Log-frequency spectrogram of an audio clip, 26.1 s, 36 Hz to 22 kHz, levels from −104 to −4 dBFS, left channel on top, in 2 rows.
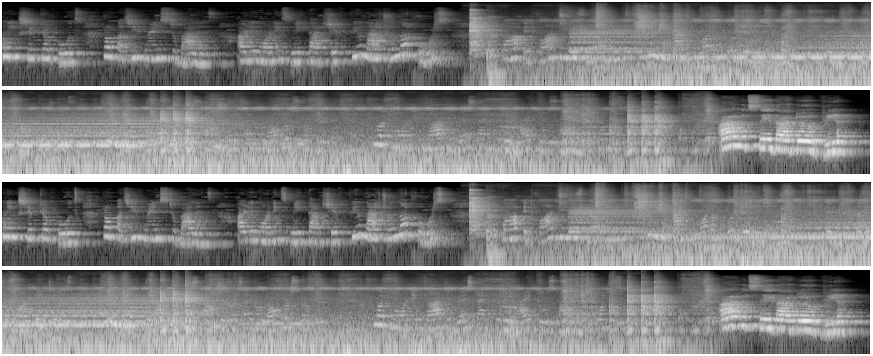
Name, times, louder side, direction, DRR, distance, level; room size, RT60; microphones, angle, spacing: voice 1, 0.0-3.1 3.5-7.0 7.5-11.8 12.3-17.9 18.2-22.8, right 1 dB, 80° right, 2 dB, 0.5 m, -35 dB
Writing, 7.0-7.5 8.2-23.7, right 1 dB, 35° right, 0.6 m, -32 dB
Cricket, 7.2-22.9, equal, 30° left, 0.8 m, -33 dB
sound 1, 8.5-17.5, left 2 dB, 20° right, 1.0 m, -30 dB
voice 2, 23.8-25.6, left 2 dB, 65° left, -1 dB, 0.3 m, -20 dB
3.9 x 2.1 x 2.5 m, 0.96 s
head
